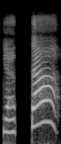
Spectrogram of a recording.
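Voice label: "Yatta", Japanese female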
